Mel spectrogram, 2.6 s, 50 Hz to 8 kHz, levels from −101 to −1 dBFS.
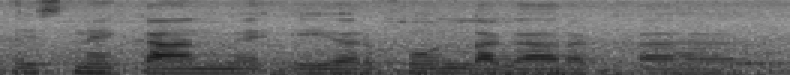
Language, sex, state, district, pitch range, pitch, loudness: Hindi, male, Arunachal Pradesh, Lower Dibang Valley, 115-130 Hz, 120 Hz, -19 LUFS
